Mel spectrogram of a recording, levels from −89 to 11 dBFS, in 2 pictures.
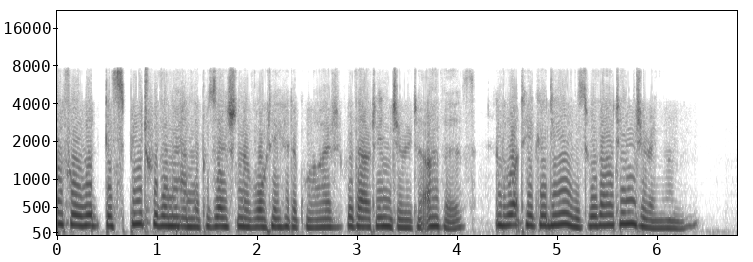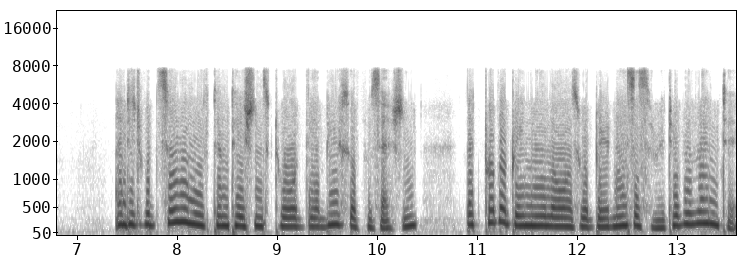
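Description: From the first moment to the end, hard clipping flattens the peaks: the level overdrives the stage by about 11 dB, so a large share of the waveform, roughly one sample in seven, is sliced off. Because so much is cut, this is a continuous harsh fuzz on every loud syllable rather than the isolated crackles of light overload.

Running through the whole clip as well is Speex codec damage, plainly audible. The sound is hoarse and grainy, which fits a Speex stream near 20 kbps. Unlike the clipping's fuzz, which follows loudness, this roughness stays present at every level.

At 1.19 to 1.28 s comes VoIP packet loss concealed by the speech codec. The decoder stretches its last pitch and filter into a fading sound, and the sound stays thin for a while after. The 40 ms gap points to two lost frames. A gap filled with silence would just drop out, while this one is filled in by the decoder.

A shorter concealed packet loss follows at 9.29 to 9.34 s. 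It is one 20 ms frame, heard as a brief smear.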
